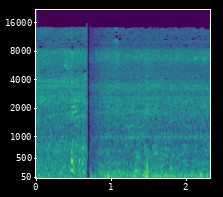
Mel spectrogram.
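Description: Voices chattering on a station platform. After an abrupt cut about a second in, the steady low rumble of a passenger train running along the rails.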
